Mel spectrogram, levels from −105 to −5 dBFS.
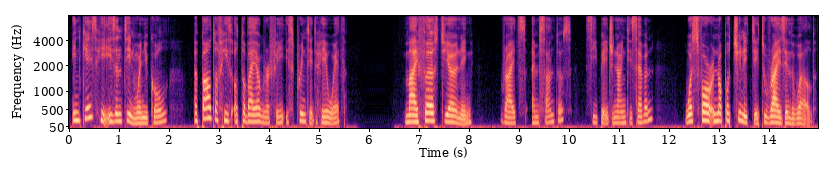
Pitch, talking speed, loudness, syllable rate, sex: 175 Hz, 130 wpm, -21 LUFS, 4.5 syllables/s, female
